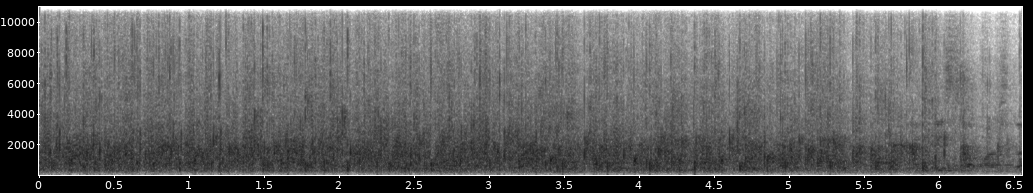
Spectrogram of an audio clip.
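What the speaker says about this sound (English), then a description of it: "Give me a loud round of applause, please." Loud, sustained audience applause after a Hackillinois 2018 web data panel, dense steady clapping from a sizeable crowd that tapers slightly in the last second.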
